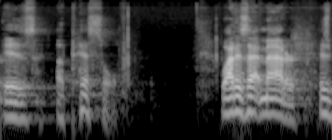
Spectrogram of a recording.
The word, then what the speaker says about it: epistle: Epistle sounds a lot like apostle, but it's not apostle. It's called epistle. Apostle spelled with an a. Epistle spelled with an e.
